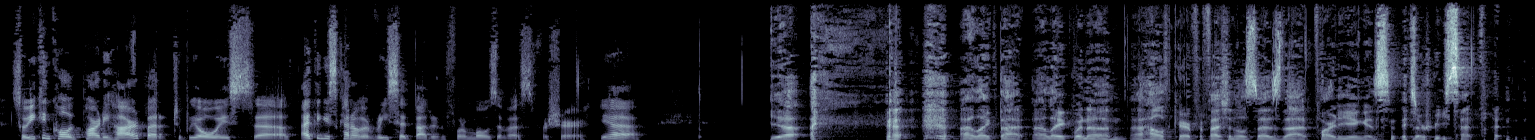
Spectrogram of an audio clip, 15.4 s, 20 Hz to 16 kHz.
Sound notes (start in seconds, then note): 8.0 laughter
